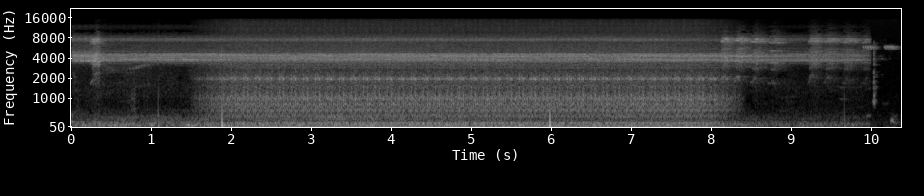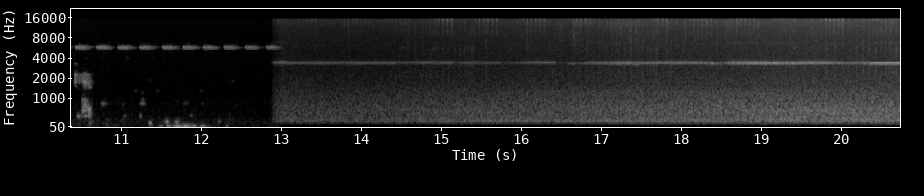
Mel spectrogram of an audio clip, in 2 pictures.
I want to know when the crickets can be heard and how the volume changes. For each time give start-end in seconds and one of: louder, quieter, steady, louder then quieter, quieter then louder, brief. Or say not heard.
0.0-20.6 quieter then louder.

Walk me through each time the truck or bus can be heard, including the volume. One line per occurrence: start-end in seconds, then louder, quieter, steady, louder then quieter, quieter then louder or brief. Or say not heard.
1.5-8.4 steady.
